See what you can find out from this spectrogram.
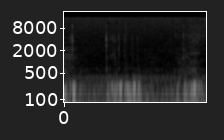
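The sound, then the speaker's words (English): Typing on a computer keyboard: a few soft, scattered key clicks, faint over a low steady hum. “I just need to type in the right words.”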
